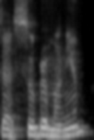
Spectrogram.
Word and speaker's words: Subramaniam: It's Subramanian.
